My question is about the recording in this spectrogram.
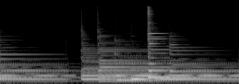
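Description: Nylon-string classical guitar fingerpicked in E major, chord notes ringing on, with fresh plucks just under a second in and again at about one and a half seconds. A pull-off changes a note between them, leading into a three-note shape.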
